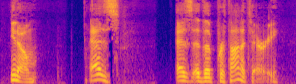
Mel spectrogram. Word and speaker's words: prothonotary: know as as the prothonotary did i mess it up no you said it right very proud okay as a protonatory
